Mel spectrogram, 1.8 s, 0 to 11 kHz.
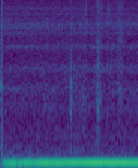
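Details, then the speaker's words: Classic Advance Design Chevy truck (1947-1954 era) with its battery on a 6-volt charger after replacing the cable ends: steady hum-like whine of constant pitch from the battery; check battery light keeps coming on, owner doubts it will take a charge. "but uh this uh battery's making sounds like it's some kind of ufo or something so i don't know if it's gonna uh i don't know if it's gonna take a charge or not"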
